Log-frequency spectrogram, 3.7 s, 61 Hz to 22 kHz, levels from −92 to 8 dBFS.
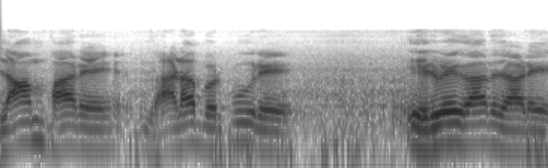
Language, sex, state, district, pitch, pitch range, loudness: Marathi, female, Maharashtra, Aurangabad, 135 Hz, 120-150 Hz, -15 LUFS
